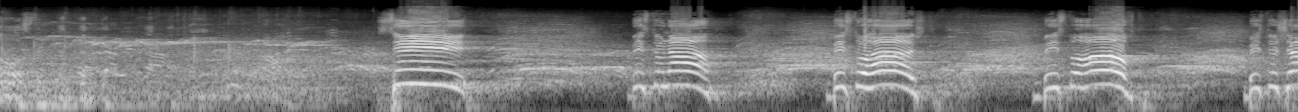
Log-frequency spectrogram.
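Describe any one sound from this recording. A crowd cheers and shouts throughout.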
